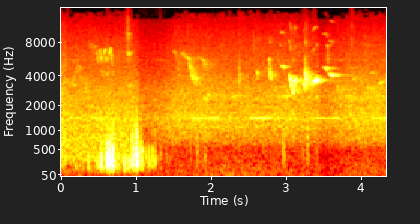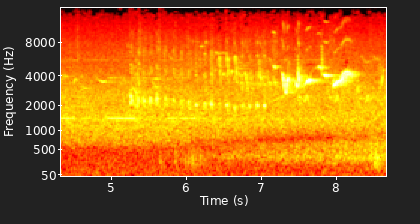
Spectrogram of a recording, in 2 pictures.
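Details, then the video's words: Male house finch in a yard, with a few dull knocks at first, scattered high chirps, then a rising, rambling warble of sweet notes toward the end. "House Finch singing in my yard."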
